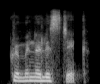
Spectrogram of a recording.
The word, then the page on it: criminalistic: Indian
